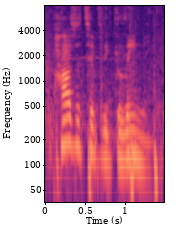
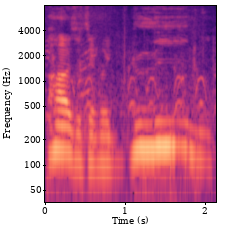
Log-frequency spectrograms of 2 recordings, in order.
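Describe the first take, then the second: First: It is said in an ordinary speaking voice. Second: It is said in a put-on announcer voice. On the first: The speaker calls it wrong. "but he didn't say it like that" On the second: The speaker calls it right. "you remember how he said it? He said it like"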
